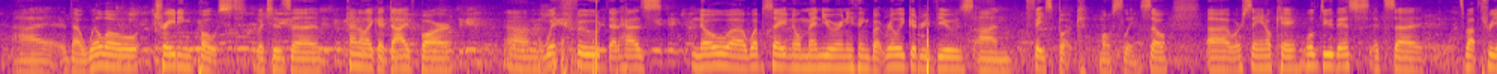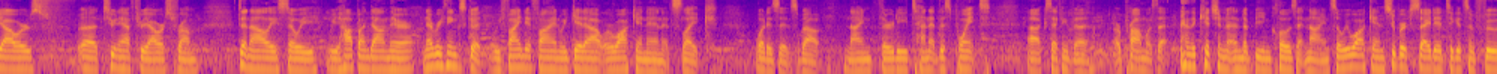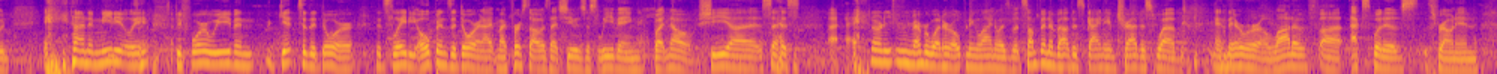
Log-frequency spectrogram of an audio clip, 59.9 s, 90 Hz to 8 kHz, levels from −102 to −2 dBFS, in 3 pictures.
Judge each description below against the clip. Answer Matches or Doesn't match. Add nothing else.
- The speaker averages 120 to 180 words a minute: Matches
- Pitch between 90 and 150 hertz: Matches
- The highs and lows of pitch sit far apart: Doesn't match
